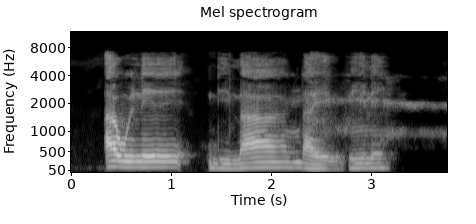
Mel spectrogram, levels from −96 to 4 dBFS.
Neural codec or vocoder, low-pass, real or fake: codec, 16 kHz, 4 kbps, X-Codec, WavLM features, trained on Multilingual LibriSpeech; 7.2 kHz; fake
